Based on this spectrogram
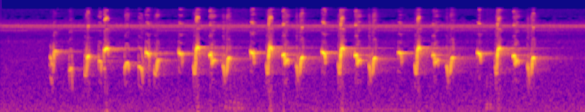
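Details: A merbah lekir bulbul sings a lively, rapid run of bubbly chirps and short warbled phrases for about five seconds over a steady, high-pitched whine.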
